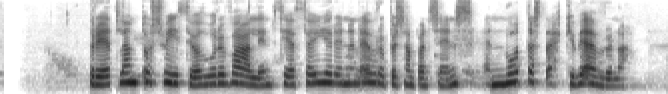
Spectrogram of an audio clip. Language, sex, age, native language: Icelandic, female, 40-49, Icelandic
